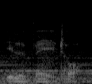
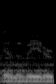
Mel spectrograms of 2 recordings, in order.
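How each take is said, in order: First: It has a foreign, non-English pronunciation. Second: It has an English pronunciation.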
